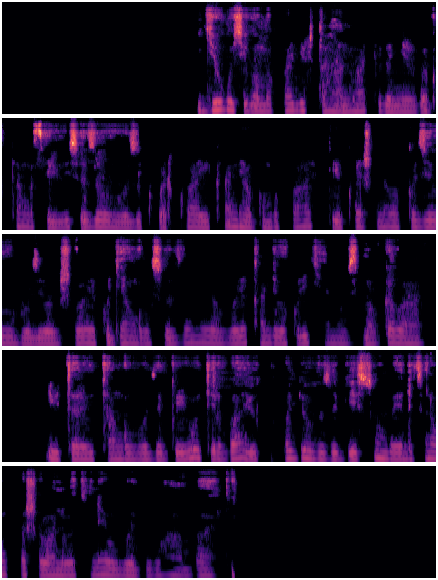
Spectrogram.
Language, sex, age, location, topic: Kinyarwanda, female, 18-24, Kigali, health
